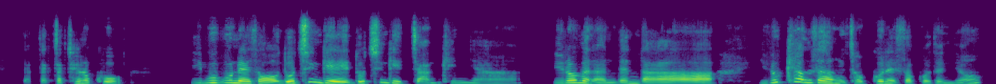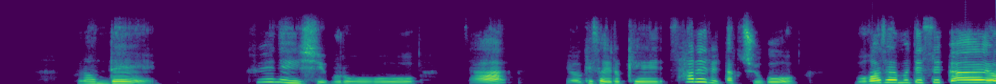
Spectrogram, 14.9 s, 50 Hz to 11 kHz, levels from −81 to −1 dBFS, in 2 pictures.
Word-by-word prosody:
짝, - - -22
짝, - - -13
짝 - - -5
채 215 - -4
놓고 200 - -2 0.5
"이 255 - -15
부분에서 260 -9 +3
놓친 255 +10 +3
게 235 -9 +6
놓친 225 - -2
게 255 - -3
있지 220 - -4
않겠냐. 115 - -11 0.3
이러면 275 0 +2
안 140 +2 -3
된다." 170 -4 +2 0.3
이렇게 315 - -5
항상 290 - +3
접근했었거든요. 170 - -5 0.7
그런데 230 -2 0 0.7
Q&A식으로 140 - -4 0.4
"자. - - +2 0.5
여기서 190 +6 -1
이렇게" 210 0 -1
사례를 380 -8 0
딱 205 -1 -2
주고 165 +9 -1 0.4
"뭐가 215 +8 +5
잘못됐을까요?" 315 0 +6
225 Hz, 275 characters per minute, -21 LUFS, -, 0.7 s, 게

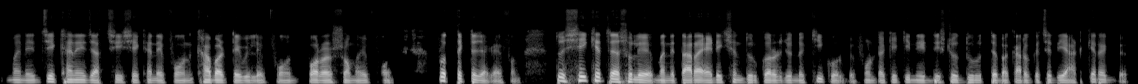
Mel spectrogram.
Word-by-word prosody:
মানে 100 -2 -2 0.2
যেখানেই 110 -4 +2
যাচ্ছি 95 - -2
সেখানে 95 -1 -2
ফোন, 90 -1 -2
খাবার 100 -2 +5
টেবিলে 90 -1 0
ফোন, 90 0 -3 0.2
পড়ার 95 -1 +3
সময় 90 -1 -2
ফোন, 90 - -7 0.5
প্রত্যেকটা - - +3
জায়গায় - - -4
ফোন। - - -12 0.4
তো 170 - +3
সেই 180 -1 +7
ক্ষেত্রে 160 -6 +4
আসলে 110 -4 +4 0.2
মানে 95 -1 0
তারা 100 +1 +5
অ্যাডিকশন 100 +3 0
দূর 100 -1 +1
করার 95 -3 +3
জন্য 95 -1 -3
কি 135 - 0
করবে? 85 - -4
ফোনটাকে 95 +1 -4
কি 105 - -2
নির্দিষ্ট 95 +2 -3 0.2
দূরত্বে 100 -2 -1
বা - - +2
কারো - - 0
কাছে - - -3
দিয়ে 100 -1 +2
আটকে 120 - -5
রাখবে? 100 -1 -8
95 Hz, 190 wpm, -22 LUFS, 90-105 Hz, 0.5 s, সেই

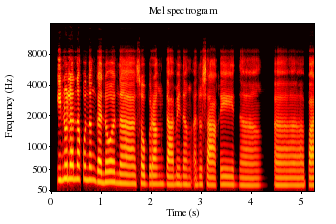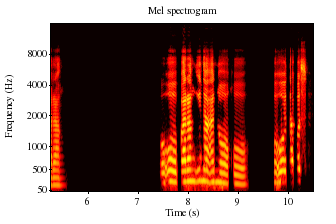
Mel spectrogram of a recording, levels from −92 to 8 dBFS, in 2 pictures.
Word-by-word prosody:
inulan 300 +2 +5
ako 290 0 -2
ng 275 -1 -1
gano'n 225 0 +2
na 200 -1 +1 0.2
sobrang 185 -1 -3
dami 175 0 -2
ng 175 -1 -8
ano 170 +2 -9
sa'kin 170 0 -3
ng, 155 -1 -7 0.4
ah, 160 0 -5
parang 160 -1 -2 1.9
Oo, 225 +1 +2
parang 240 +2 +7
inaano 225 -5 +2
ako. 185 -1 -6 0.5
Oo, 225 +1 +1
tapos 235 +3 +1
185 Hz, 110 wpm, -24 LUFS, 165-230 Hz, 1.9 s, parang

